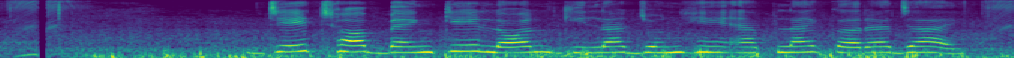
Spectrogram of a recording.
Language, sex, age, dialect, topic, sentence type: Bengali, female, 18-24, Jharkhandi, banking, statement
